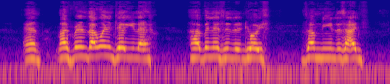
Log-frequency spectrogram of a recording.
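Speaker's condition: Cerebral palsy

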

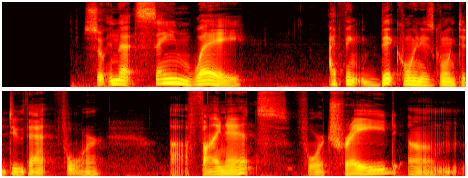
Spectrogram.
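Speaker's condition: No condition

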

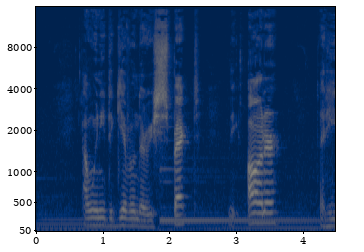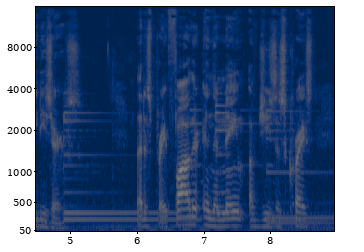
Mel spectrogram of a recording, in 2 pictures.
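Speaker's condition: No condition

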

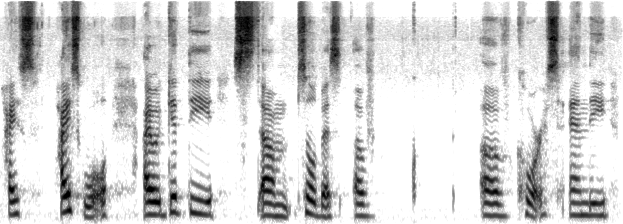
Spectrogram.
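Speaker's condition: Stutter; childhood-onset stutter from age 5 or 6, father also stuttered but outgrew it, constant since high school; ongoing stutter, still stutters during presentations, now leans into stuttering rather than shutting down; hard time with letter b, worse when nervous or emotional, facial contortions when stuttering; repeated sounds, repeated words

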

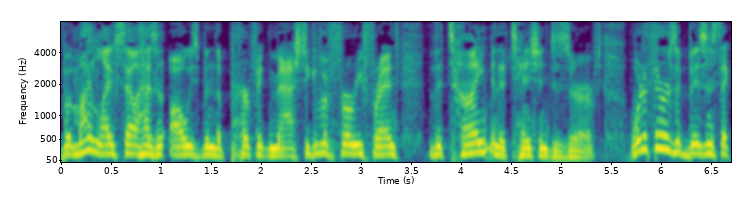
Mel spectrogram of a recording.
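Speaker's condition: No condition

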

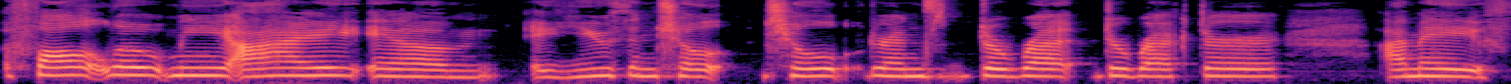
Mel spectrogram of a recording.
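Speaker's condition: Stuttering; attended speech therapy; stutters more on hard speaking days; repeated sounds, prolonged sounds

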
